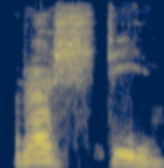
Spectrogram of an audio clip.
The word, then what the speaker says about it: Rösti: Rösti Rösti. Actually in Switzerland, they pronounce it even a little bit different. In Germany, it's Rösti. But then in Switzerland, it's Rüschti.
